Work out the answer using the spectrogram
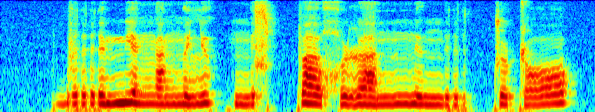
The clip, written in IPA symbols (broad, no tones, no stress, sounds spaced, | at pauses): b ə r ɘ mʲ a ŋ a ŋ ə lʲ o kʷ ŋ e s pː a χʷ ə ɭ a nː ɨ ŋ ɨ r tː o ʈ ɔ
